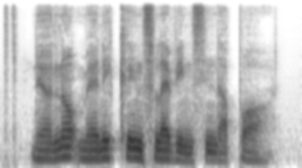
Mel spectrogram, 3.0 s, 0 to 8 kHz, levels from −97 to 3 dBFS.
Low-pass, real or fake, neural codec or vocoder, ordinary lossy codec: 7.2 kHz; fake; codec, 16 kHz, 0.5 kbps, X-Codec, WavLM features, trained on Multilingual LibriSpeech; none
